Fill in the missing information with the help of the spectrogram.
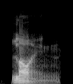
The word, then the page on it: loin: British English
